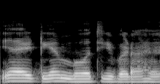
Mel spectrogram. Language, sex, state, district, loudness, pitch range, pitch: Hindi, male, Chhattisgarh, Kabirdham, -13 LUFS, 125-145 Hz, 130 Hz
